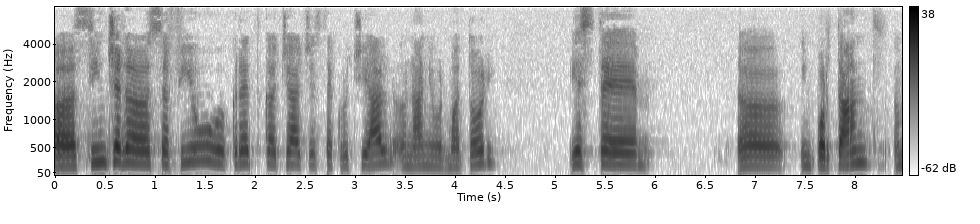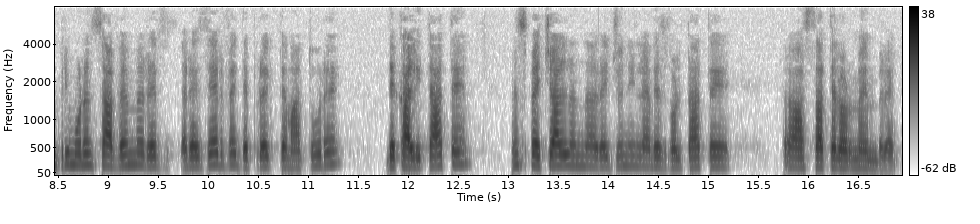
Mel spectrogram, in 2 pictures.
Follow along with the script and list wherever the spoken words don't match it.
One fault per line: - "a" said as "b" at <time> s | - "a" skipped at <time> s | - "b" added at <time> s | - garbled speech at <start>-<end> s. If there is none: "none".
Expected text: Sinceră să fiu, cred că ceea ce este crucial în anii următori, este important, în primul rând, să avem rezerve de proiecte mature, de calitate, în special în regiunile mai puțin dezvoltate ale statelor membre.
- "mai puțin" skipped at 14.4 s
